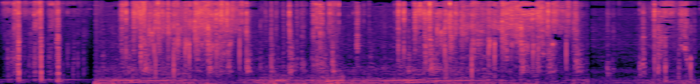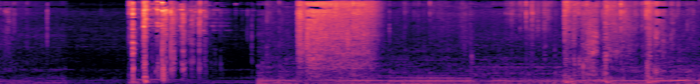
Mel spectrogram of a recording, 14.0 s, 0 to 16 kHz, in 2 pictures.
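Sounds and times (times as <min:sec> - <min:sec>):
tyre crushing paint tubes: 0:00.0 - 0:07.1, 0:12.1 - 0:14.0
car humming: 0:00.6 - 0:14.0.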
